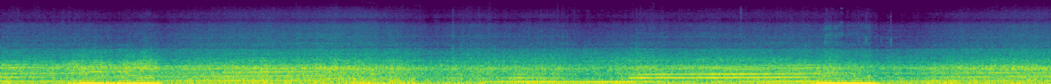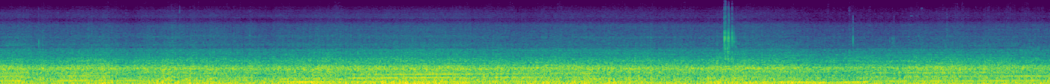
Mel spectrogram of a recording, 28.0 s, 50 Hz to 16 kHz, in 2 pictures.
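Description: Mercedes-Benz SLK R170 engine with an aftermarket exhaust, heard from inside the car, pulling hard at track speed. The engine note climbs and then drops back several times as the automatic transmission changes gear, over steady road and wind noise.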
